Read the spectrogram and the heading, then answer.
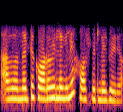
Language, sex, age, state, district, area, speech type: Malayalam, female, 18-30, Kerala, Wayanad, rural, conversation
